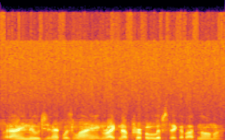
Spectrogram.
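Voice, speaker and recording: An actor playing a sardonic hardboiled private detective who also narrates, in a 1940s radio drama. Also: male voice, very deep voice, a little fast, music in the background, rough recording. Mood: narrating. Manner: dry, sardonic. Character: wisecracking hardboiled male private eye.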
